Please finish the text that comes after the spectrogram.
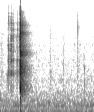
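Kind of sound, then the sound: food or drink, beer can cracked open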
